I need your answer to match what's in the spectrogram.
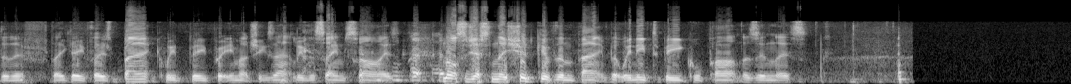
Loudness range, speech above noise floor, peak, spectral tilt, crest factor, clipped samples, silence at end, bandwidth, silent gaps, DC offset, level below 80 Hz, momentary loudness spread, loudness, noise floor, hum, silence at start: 8 LU; 42 dB; 0 dBFS; -3 dB/octave; 10 dB; 2%; 1.6 s; over 20 kHz; none; under 0.1%; -46 dBFS; 14 LU; -8 LUFS; -51 dBFS; none; 0 s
